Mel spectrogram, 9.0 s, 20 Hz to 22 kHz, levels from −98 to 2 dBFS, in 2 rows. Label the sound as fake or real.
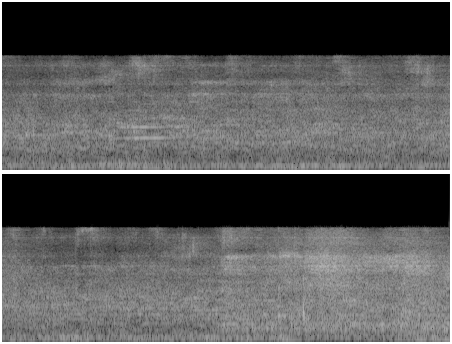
fake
